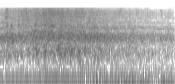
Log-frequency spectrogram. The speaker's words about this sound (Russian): Шум прибоя погружает вас в приятную дремоту.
